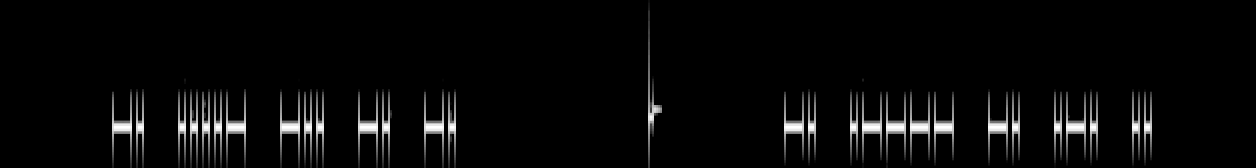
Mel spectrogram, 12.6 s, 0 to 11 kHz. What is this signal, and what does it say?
Morse code, heard as a keyed tone, about 20 wpm, spaced as for 15 wpm, 700 Hz. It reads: N4DNN N1NRI
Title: 069 Lesson 12g - Letter d - Call Signs 20wpm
